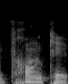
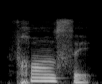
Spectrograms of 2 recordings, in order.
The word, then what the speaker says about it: français: And it is pronounced C, like français. Don't say franquet, because this is CCD, and CCD is pronounced C, so you must say français.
